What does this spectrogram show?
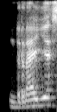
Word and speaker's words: rajas: rayas y está más rayas se escribe con jota rajas sato a rayas y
